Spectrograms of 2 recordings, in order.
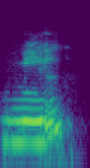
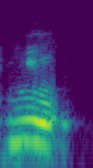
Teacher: in European Portuguese we'll call it meal and in Brazilian we'll call it mu since we do not pronounce the l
